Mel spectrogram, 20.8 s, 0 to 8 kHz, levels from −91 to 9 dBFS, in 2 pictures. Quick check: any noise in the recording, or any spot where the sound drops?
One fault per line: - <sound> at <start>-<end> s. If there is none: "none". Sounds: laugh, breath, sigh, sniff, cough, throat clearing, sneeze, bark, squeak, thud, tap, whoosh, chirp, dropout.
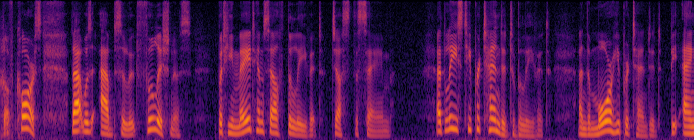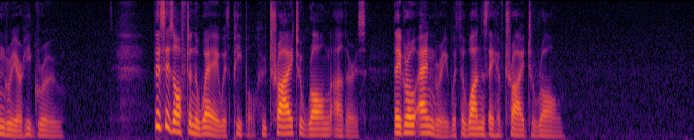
none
